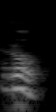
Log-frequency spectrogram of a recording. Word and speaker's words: rho: ये एक Greek letter है रो.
